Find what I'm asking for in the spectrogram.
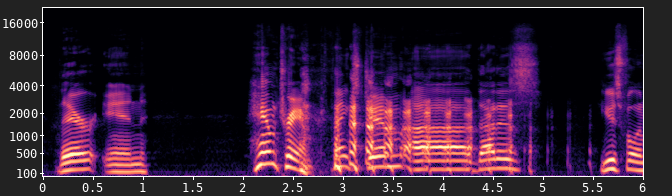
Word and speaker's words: Hamtramck: But Jim has written in to say, in case you need to cover events there again, the city of Hamtramck is pronounced as if there is a vowel in the last syllable, as in Hamtramck, with emphasis on the middle syllable.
